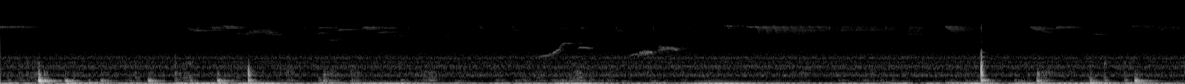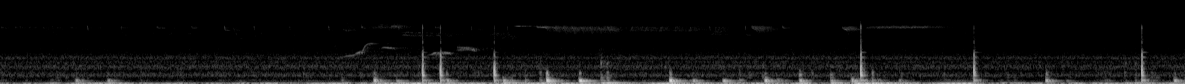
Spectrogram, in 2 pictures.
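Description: Small birds chirping fast and high-pitched throughout, with a short rising call twice. Under them, irregular low knocks and thumps come from close by, over a steady low rumble.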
